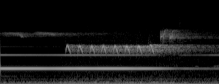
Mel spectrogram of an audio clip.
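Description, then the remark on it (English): A phonograph recording of a nightingale, heard among the trees of Rome, played by Respighi at the end of the third movement of The Pines of Rome: a high whistled note, then a quick run of rhythmic trilled pulses rising into a sharper, higher whistle, all over a steady faint hum. No one speaks. “And at the end of the third movement of The Pines of Rome, Respighi played a recording of a bird that he had actually heard among the Roman trees, a nightingale.”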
